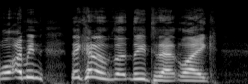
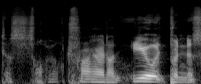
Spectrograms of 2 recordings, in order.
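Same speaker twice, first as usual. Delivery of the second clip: very low, simmering angry voice; 11 semitones lower than usual. Retelling how a show character said his line the last time: imitating a low, mad line. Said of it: "when he was just, like, low and mad".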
